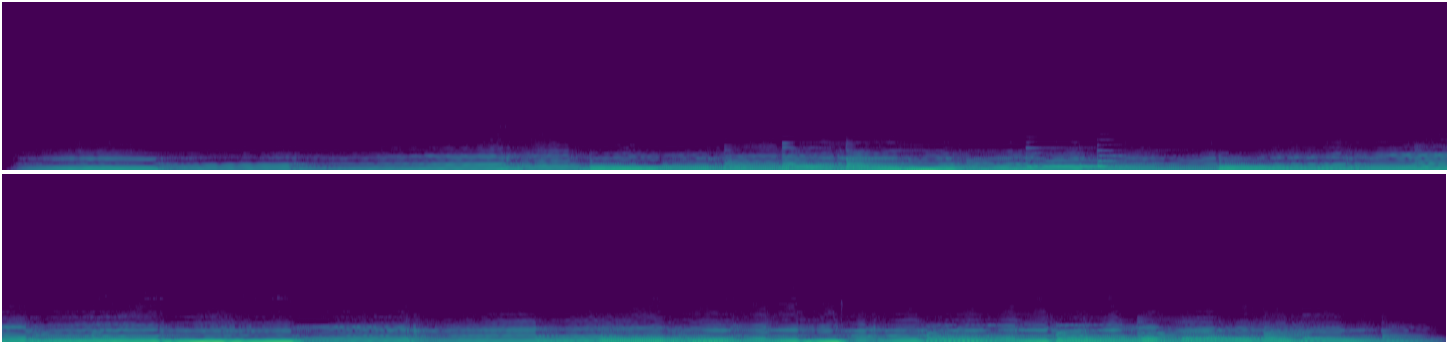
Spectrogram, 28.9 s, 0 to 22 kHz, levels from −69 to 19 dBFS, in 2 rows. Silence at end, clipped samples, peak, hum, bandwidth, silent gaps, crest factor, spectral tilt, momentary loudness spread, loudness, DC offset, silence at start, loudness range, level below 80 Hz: 0.05 s; under 0.1%; -8 dBFS; none; 4 kHz; none; 16 dB; -10.5 dB/octave; 14 LU; -24 LUFS; under 0.1%; 0.15 s; 12 LU; -56 dBFS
